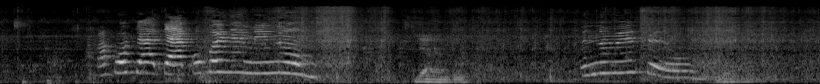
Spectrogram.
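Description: A young girl speaks close by in a high, lively voice.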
